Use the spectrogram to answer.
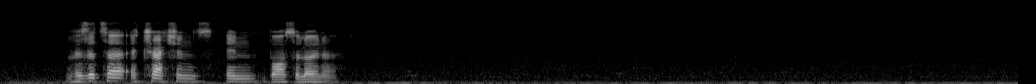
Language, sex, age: English, male, 19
